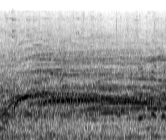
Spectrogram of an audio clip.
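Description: Large crowd cheering and shouting, with one long drawn-out cry that rises at the start and is held for over a second above the din.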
